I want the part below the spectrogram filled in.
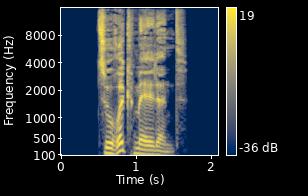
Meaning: present participle of zurückmelden
- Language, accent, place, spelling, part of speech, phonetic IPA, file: German, Germany, Berlin, zurückmeldend, verb, [t͡suˈʁʏkˌmɛldn̩t], De-zurückmeldend.ogg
